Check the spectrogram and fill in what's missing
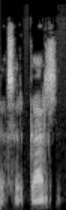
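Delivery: ordinary talk, nothing marked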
